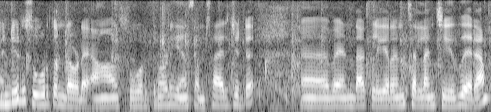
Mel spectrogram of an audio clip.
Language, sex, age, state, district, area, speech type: Malayalam, female, 45-60, Kerala, Pathanamthitta, rural, spontaneous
